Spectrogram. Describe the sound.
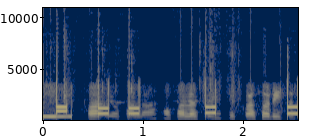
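Telephone keypad tones beep as a call is dialed, many short, loud electronic tones in quick succession separated by brief gaps.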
